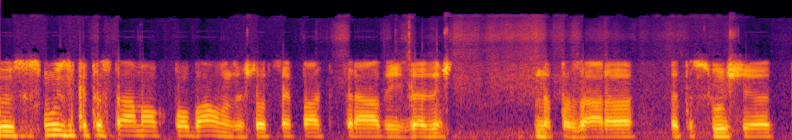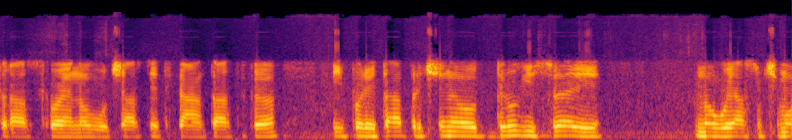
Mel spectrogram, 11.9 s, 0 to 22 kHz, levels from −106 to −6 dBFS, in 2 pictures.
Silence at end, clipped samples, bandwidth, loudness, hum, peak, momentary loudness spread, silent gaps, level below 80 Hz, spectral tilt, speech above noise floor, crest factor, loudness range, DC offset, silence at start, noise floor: 0 s; under 0.1%; 14.5 kHz; -20 LUFS; none; -4 dBFS; 7 LU; none; -58 dBFS; -5.5 dB/octave; 28 dB; 16 dB; 2 LU; under 0.1%; 0 s; -48 dBFS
